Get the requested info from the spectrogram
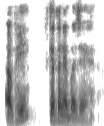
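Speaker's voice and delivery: ordinary delivery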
